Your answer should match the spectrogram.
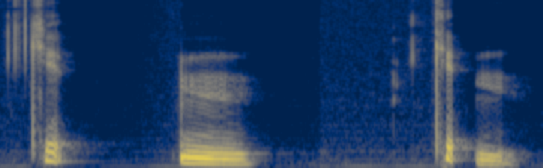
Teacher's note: When you make the stop T, the tongue is up, almost in the N position. So you don't have to change much.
